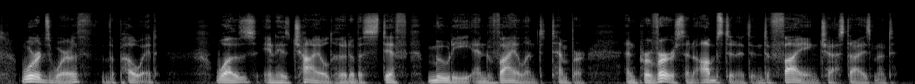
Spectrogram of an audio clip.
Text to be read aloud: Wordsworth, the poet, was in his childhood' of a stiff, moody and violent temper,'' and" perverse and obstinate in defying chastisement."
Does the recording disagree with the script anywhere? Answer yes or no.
no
